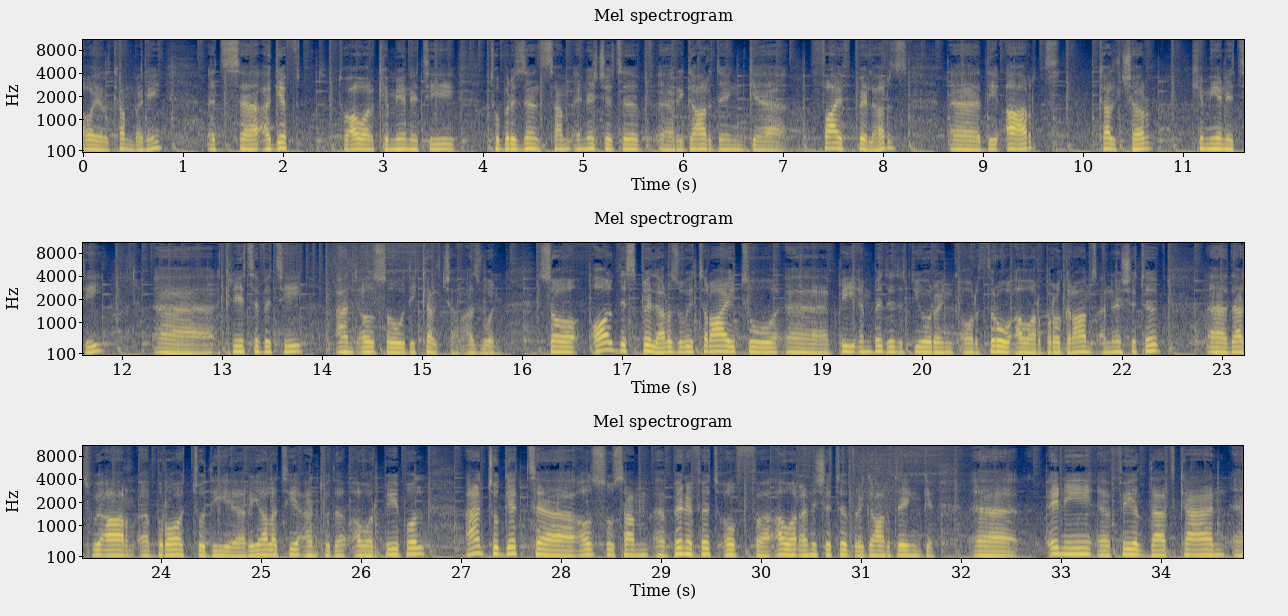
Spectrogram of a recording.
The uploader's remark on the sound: Live at SIBF 2023.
